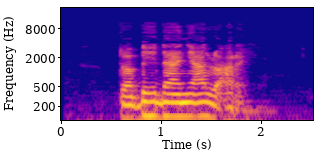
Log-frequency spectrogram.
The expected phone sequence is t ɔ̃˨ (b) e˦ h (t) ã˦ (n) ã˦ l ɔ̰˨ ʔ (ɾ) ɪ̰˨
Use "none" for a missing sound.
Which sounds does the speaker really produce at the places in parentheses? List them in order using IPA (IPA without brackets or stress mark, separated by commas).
b, d, ɲ, ɾ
